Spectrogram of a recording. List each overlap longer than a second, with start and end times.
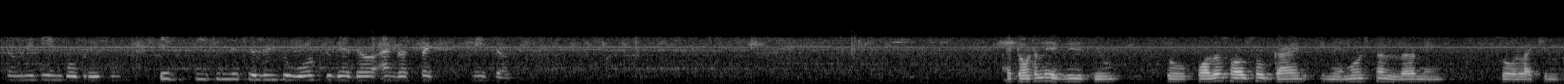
none

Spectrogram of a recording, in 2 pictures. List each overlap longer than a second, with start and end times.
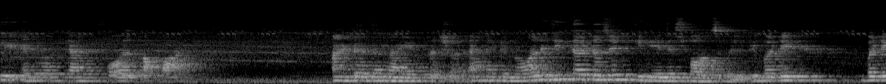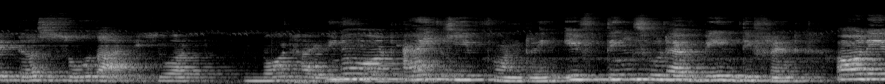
12.1-13.4

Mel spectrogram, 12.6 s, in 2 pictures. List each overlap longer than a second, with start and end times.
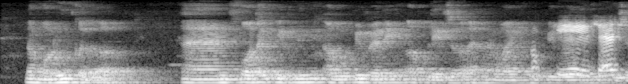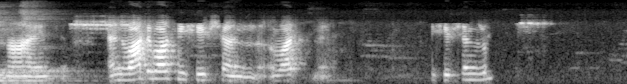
5.3-6.8

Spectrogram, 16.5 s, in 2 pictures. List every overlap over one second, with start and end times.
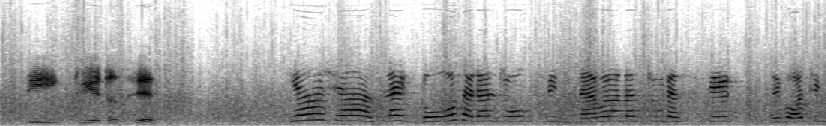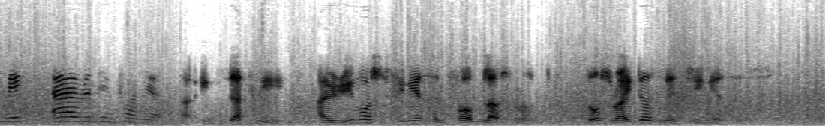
none

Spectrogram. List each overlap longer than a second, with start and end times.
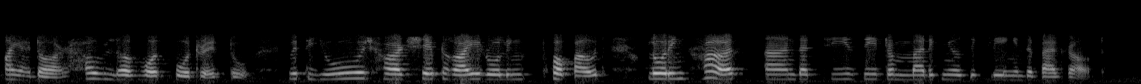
none

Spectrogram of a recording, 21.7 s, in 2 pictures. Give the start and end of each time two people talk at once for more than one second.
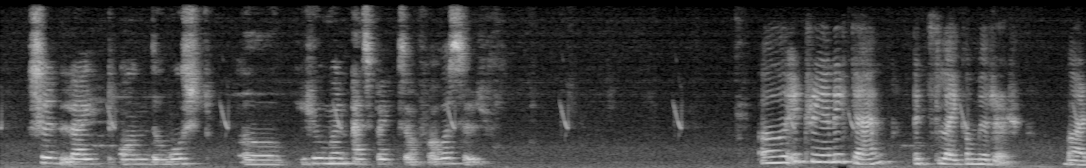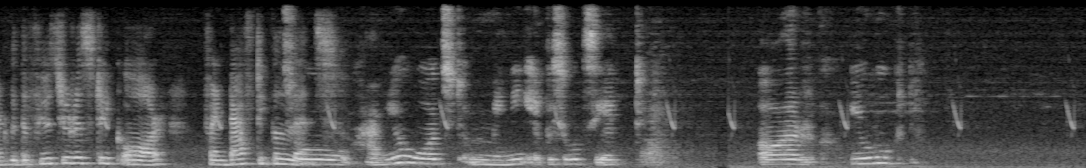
none

